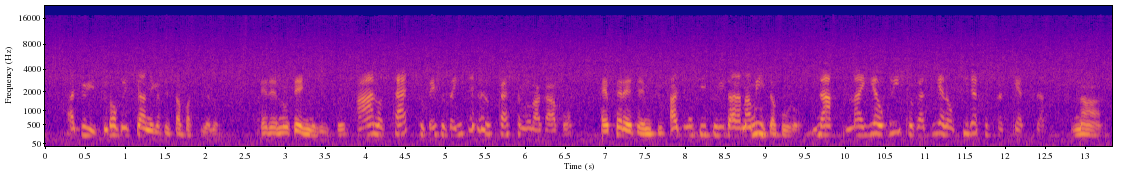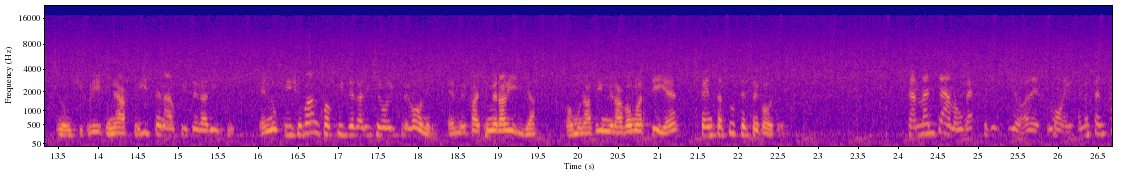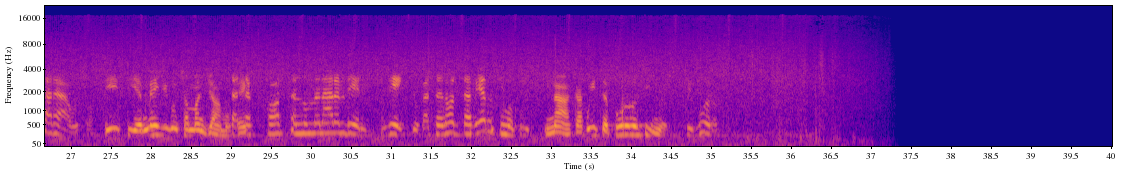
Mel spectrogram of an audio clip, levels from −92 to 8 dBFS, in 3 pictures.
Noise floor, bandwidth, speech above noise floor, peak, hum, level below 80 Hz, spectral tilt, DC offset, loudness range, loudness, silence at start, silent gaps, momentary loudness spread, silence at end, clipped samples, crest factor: -58 dBFS; 17.5 kHz; 34 dB; -6 dBFS; none; -60 dBFS; -3.5 dB/octave; under 0.1%; 6 LU; -24 LUFS; 0 s; none; 18 LU; 3.5 s; under 0.1%; 20 dB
